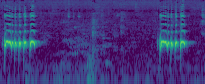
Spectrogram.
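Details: Local zebra dove calling actively, recorded as a lure to make other doves respond: a phrase of six quick gurgling coos opening the clip, a faint thump midway, and a matching phrase about three seconds later.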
